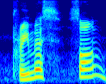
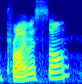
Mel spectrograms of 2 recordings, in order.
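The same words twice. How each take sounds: First: High, surprised question. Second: Said in the usual way. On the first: Real, not acted. Streamer surprised by a chat guess, asking in high surprise.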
